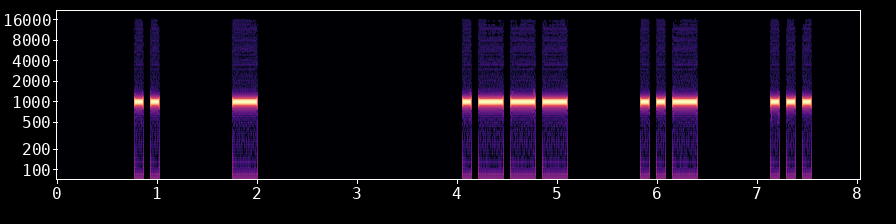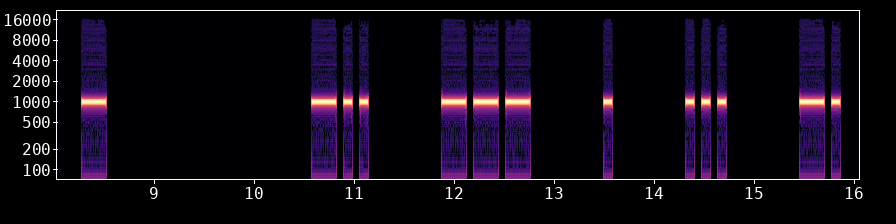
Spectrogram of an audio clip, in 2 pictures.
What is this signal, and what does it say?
Morse code, heard as a keyed tone, about 15 wpm, spaced as for 8 wpm, 1000 Hz. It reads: IT JUST DOESN
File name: qotdfiles / 8wpm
